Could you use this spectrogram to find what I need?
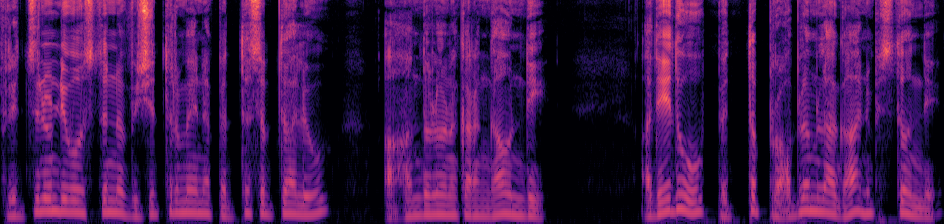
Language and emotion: Telugu, fearful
